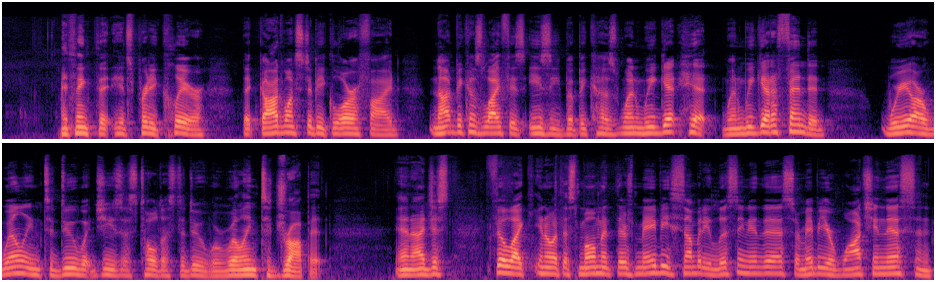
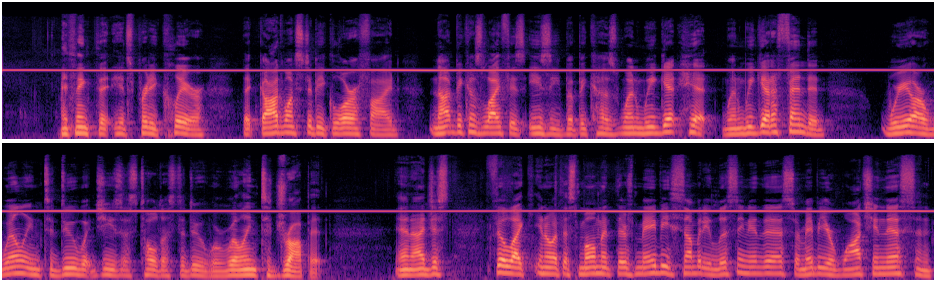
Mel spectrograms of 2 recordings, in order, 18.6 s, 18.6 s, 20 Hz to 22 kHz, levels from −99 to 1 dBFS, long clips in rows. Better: first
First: none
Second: high-pitched whine; loud; throughout; 3.5 kHz, 6 dB below the speech

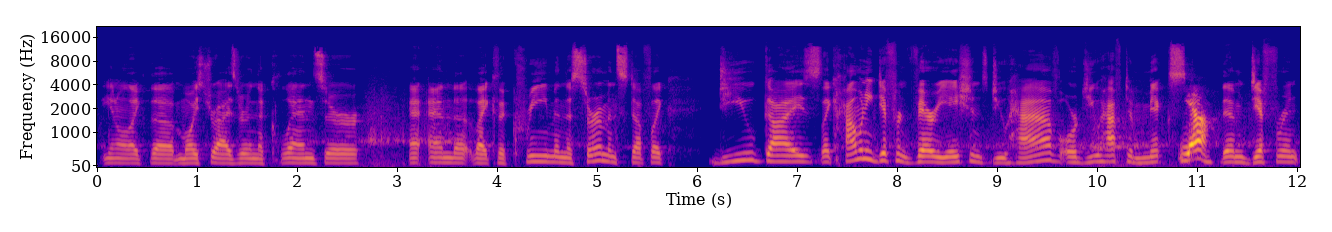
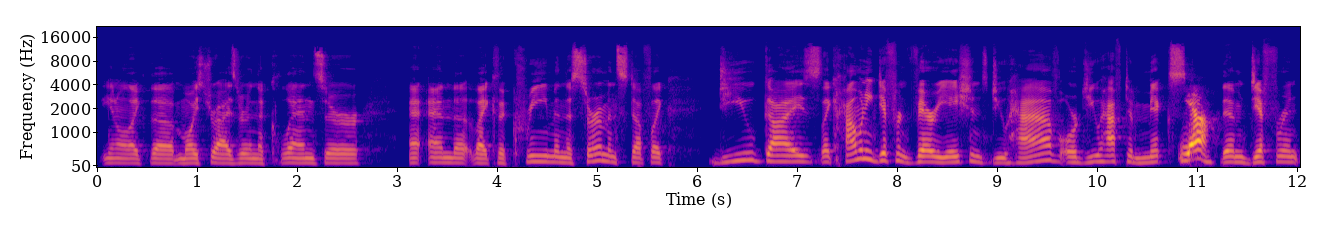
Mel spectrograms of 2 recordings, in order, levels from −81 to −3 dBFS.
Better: second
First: wind noise on the microphone; occasional gusts; until 5.5 s and from 7.5 s on; 25 dB below the speech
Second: none

